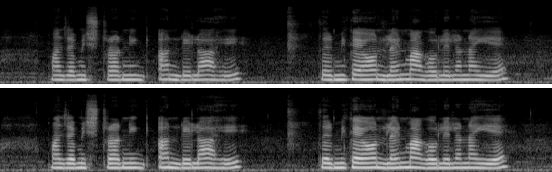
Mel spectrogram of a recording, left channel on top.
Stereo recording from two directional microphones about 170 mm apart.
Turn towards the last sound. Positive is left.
turn(degrees=-25)  # may be behind; listen again after turning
